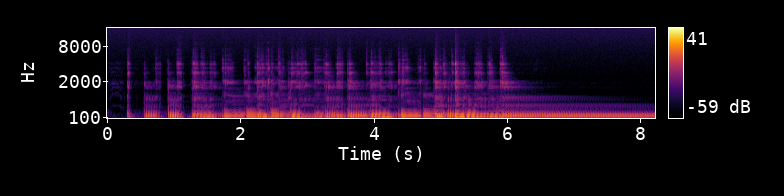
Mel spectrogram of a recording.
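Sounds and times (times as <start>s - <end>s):
bass: 0.0s - 8.2s.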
